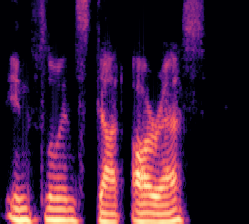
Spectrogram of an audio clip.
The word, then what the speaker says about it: influence.rs: Uh, also, my company is Influencers, which is spelled influence.rs. So it's pronounced influencers.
